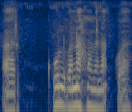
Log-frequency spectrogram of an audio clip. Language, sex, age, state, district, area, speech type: Santali, male, 45-60, Odisha, Mayurbhanj, rural, spontaneous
